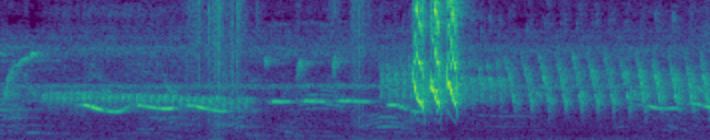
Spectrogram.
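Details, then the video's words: Lure recording of sooty-headed bulbul song meant to prompt singing. Slurred descending whistles lead into a brief buzzy, rattling chatter, over quiet background hiss. "Pancingan kapas bukor cocok untuk pancingan burung kapas tembak mu agar bukor"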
